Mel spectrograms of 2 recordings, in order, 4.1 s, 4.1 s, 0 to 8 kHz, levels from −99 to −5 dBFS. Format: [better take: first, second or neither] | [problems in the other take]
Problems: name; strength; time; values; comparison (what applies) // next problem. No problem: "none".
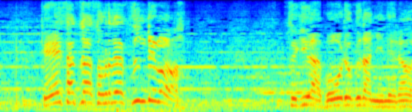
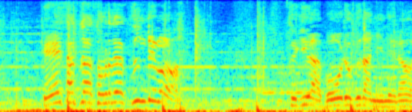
first | background sound (Walk, footsteps); 3 dB above the speech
